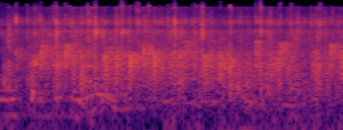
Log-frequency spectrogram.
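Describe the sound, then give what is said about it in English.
An audience claps for the tutors, a dense, sustained patter of many hands holding at an even, moderate loudness for a few seconds with no voices standing out. “Perhaps we should just give the tutors a round of applause.”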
